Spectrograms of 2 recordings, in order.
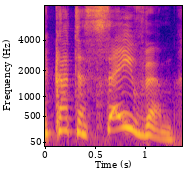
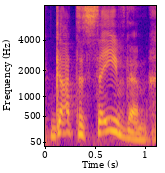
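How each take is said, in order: The two takes are said the same way.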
